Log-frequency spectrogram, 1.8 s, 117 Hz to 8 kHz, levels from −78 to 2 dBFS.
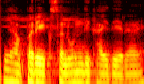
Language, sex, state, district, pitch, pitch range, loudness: Hindi, male, Chhattisgarh, Bilaspur, 110 Hz, 100-110 Hz, -19 LUFS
